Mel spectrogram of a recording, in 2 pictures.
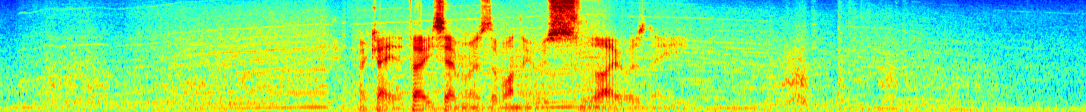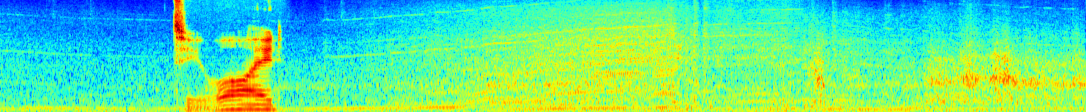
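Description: A race car engine drones steadily, rising and falling in pitch as it shifts.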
